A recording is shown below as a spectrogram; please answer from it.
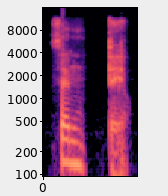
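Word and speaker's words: Zentyal: Well, then for non-enterprise, small business, you should really look at ClearOS and Zenthale, which I can never pronounce. You just did. Yeah, Zenthale.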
